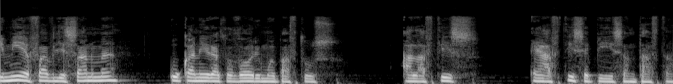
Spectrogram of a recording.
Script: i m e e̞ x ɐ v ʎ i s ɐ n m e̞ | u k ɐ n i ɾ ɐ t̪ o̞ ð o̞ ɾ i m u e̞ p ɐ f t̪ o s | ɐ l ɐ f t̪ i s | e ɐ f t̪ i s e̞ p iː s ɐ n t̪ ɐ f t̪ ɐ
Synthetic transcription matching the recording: i m i e̞ f ɐ v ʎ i s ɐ n m e̞ | u k ɐ n i ɾ ɐ t̪ o̞ ð o̞ ɾ i m u e̞ p ɐ f t̪ u s | ɐ l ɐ f t̪ i s | e ɐ f t̪ i s e̞ p iː s ɐ n t̪ ɐ f t̪ ɐ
